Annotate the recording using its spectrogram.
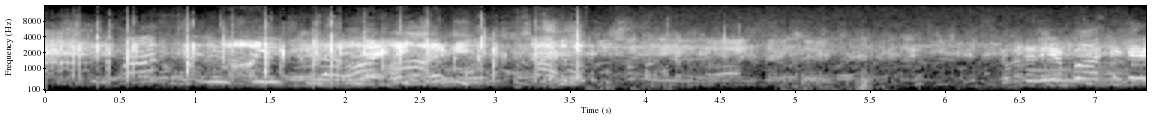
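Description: A crowd of spectators cheers and chatters outdoors.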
